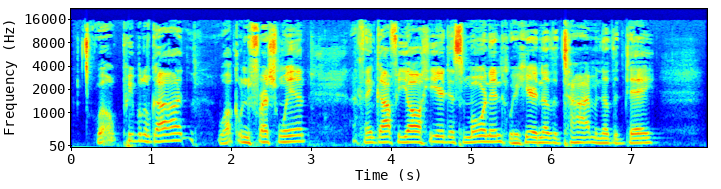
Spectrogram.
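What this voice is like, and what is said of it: Voice not fully recovered, strained. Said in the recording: “My voice is not back to 100%.”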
